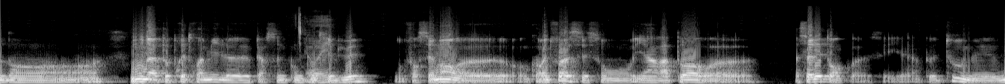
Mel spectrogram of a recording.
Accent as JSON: {"language": "French", "country": "France", "said": "Vu qu'on est français, il y a d'autres choses qui rentrent en jeu"}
